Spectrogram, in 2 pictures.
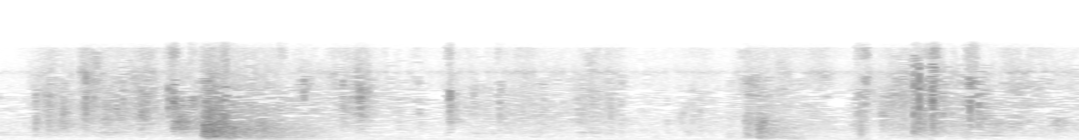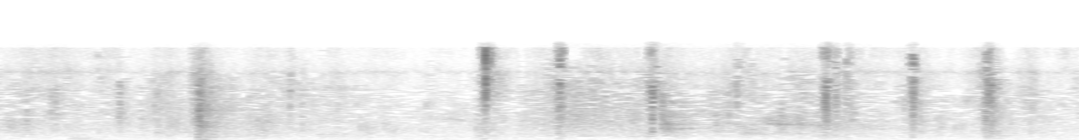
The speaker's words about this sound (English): We're opening up the door. We'll check the lobby to see if anybody's here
